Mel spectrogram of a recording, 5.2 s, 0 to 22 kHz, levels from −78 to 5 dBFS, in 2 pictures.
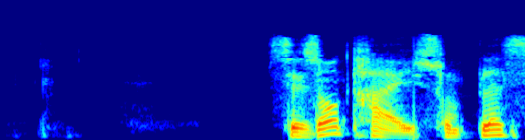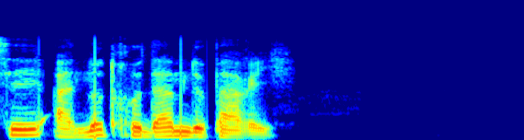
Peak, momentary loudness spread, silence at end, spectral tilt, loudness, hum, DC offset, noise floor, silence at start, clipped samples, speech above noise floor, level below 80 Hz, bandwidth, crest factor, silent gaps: -2 dBFS; 7 LU; 1.25 s; -6.5 dB/octave; -16 LUFS; none; under 0.1%; -79 dBFS; 1.4 s; under 0.1%; 64 dB; -48 dBFS; 8.2 kHz; 16 dB; none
